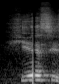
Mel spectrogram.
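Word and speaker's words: Giezi: Giesi se escribe con G. Giesi como suena, pero con G, Giesi.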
